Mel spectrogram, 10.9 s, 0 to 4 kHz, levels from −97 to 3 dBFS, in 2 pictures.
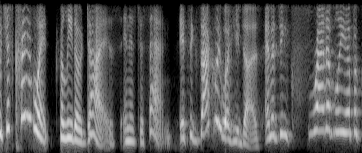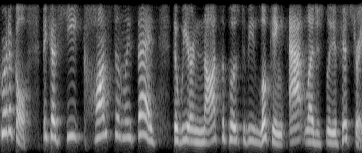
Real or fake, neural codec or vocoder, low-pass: fake; codec, 24 kHz, 0.5 kbps, DualCodec; 3.6 kHz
